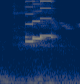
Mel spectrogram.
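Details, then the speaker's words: RC boat with a replacement motor, bench-tested at power-up with the battery connected: one steady, high-pitched beep lasting about half a second. It means the speed controller isn't calibrated to the remote, which also happens after changing the controller. "so we've got this sound that means what what that's telling you is that the speed controller is not calibrated to the remote that would happen if you also change the speed controller"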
